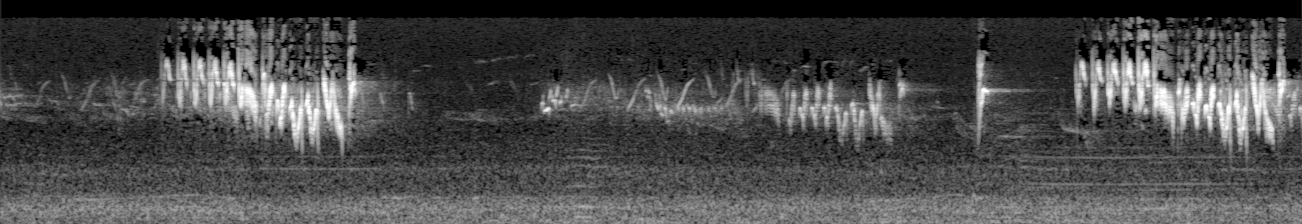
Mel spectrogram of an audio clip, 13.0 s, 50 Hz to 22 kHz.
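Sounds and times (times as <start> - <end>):
common chaffinch Fringilla coelebs song: 0.0 - 13.0.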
